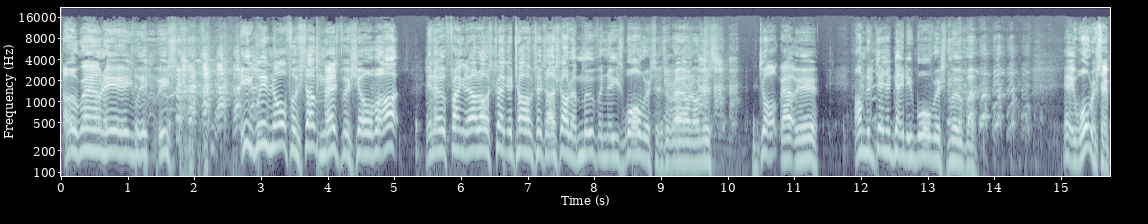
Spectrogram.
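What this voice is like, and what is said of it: Dockworker character voice, northern dialect. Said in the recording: “you do dialects and characters and impersonations ... Is that like a, you would say like a northerner of a...”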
